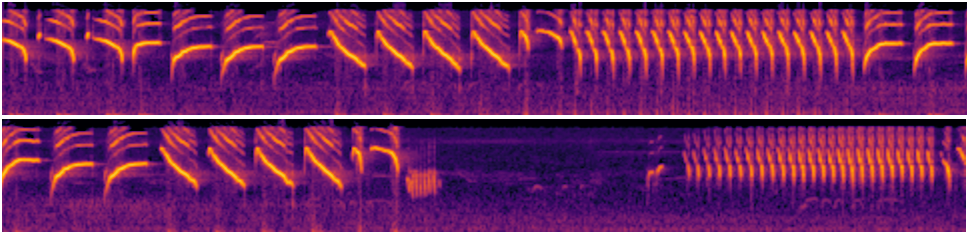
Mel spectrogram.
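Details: Canary song used as a prompt for silent or young canaries: hooked whistled phrases alternating with a fast buzzy roll, a brief pause, then a rising rapid trill.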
